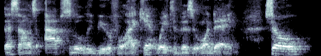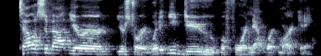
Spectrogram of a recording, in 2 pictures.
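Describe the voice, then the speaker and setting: A man's voice: lowish voice, animated, normal speed, fairly bright tone. A man hosting an online interview show, enthusiastic and upbeat, talking over a video call. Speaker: show host. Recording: echoey room.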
